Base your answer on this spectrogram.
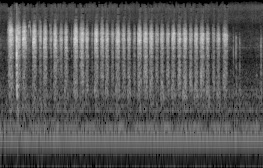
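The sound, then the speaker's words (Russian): A person imitates a hedgehog with a quick, steady run of breathy, hissing snuffles, roughly ten puffs a second for about three seconds, over a faint low hum. “Ёжик.”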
